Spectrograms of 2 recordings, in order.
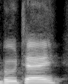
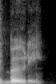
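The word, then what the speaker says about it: Boutte: So like my my deep cut play of the week is uh Kahan Bouty. Uh it is pronounced bouty, right? Not booty. It's booty.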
